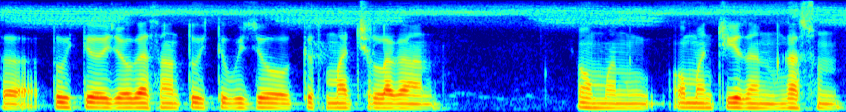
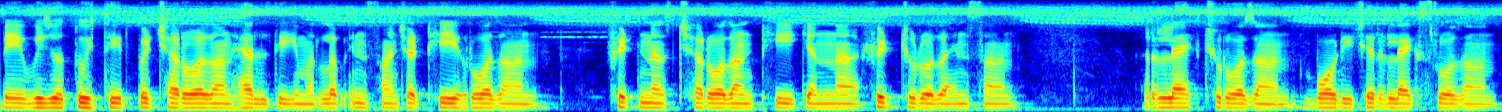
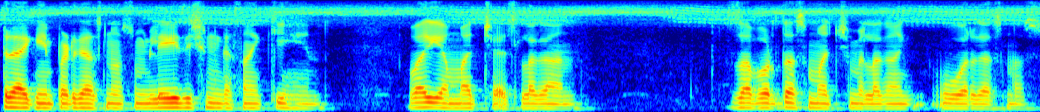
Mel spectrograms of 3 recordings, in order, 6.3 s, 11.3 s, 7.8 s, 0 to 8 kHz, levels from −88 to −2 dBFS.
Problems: constant background noise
